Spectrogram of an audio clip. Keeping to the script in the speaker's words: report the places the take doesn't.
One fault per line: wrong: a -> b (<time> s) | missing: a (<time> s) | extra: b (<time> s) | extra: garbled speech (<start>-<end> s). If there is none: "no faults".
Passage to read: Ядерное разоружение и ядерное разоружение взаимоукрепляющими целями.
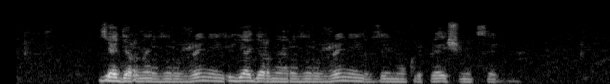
no faults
